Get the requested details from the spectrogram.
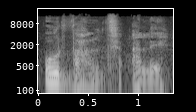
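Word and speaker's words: Urwald Allee: En alemán se pronuncia Urwald Ale, esto significa avenida de la selva. – De la selva, Urwald Ale.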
